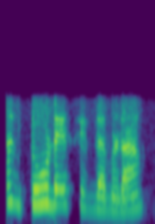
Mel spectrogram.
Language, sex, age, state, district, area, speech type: Kannada, female, 45-60, Karnataka, Bangalore Urban, urban, conversation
